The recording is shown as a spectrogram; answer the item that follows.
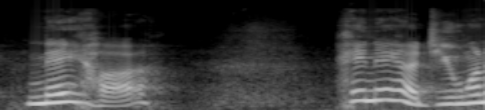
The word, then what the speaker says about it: Neha: the way all right so you're gonna say nay huh hey Nana do you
